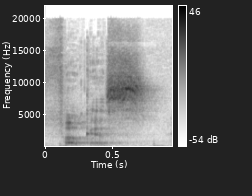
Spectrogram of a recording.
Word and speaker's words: focus: The first vowel is O. It's a round O sound. So the first syllable is faux.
